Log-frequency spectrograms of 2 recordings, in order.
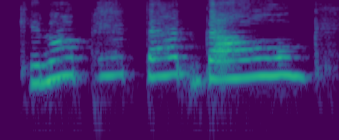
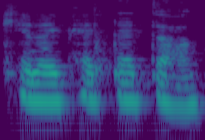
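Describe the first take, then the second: First: It is said imitating the voice of that kid. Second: It is said in the speaker's normal voice.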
